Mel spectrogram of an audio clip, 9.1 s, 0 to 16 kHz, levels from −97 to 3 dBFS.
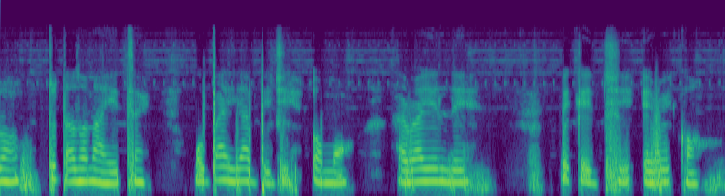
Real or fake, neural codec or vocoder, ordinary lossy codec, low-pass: real; none; Opus, 64 kbps; 9.9 kHz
